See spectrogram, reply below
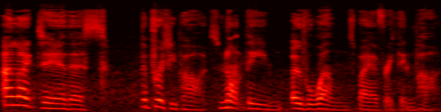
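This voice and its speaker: An actress playing a calm, earnest leader in a fantasy video game, with a dry, restrained manner. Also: female voice, low-pitched, brisk, slight background noise. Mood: dry, wry. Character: composed, earnest young female fantasy leader, dryly wry. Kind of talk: video game character acting.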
